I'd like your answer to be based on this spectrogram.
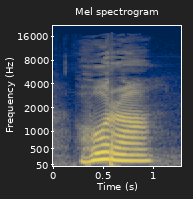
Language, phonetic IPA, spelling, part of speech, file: Ukrainian, [ɦɔˈra], гора, noun, Uk-гора.ogg
- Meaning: mountain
